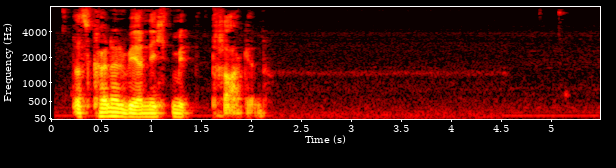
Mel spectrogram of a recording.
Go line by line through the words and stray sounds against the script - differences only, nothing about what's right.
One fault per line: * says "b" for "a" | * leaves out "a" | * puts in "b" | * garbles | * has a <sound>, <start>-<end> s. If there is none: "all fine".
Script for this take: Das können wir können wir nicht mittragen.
* leaves out "können wir"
